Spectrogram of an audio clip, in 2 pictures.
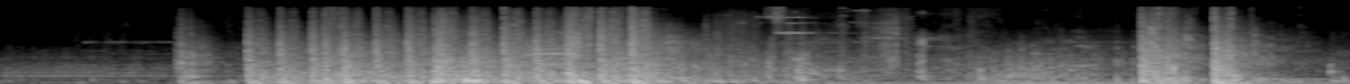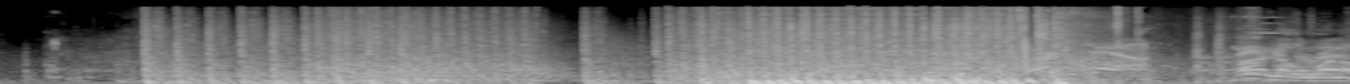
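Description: Rapid gunfire cracks and booms up close.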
